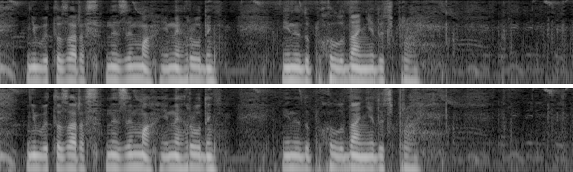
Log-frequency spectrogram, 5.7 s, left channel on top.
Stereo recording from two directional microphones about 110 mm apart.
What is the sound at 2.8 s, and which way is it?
Speech, 25° left (ahead or behind).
